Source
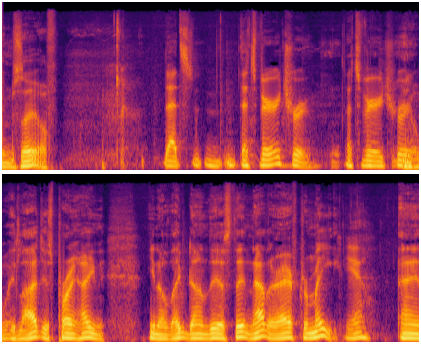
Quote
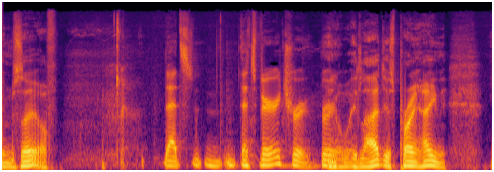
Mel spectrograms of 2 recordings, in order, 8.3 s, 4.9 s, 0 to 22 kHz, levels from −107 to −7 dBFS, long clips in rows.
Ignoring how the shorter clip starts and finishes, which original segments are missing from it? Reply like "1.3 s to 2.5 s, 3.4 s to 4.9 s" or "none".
3.2 s to 3.9 s

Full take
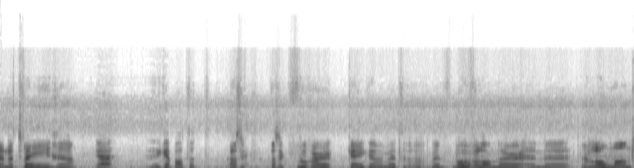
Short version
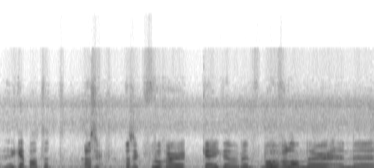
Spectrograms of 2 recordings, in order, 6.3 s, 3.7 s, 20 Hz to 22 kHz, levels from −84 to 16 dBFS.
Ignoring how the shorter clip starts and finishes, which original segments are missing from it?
3.8 s to 4.3 s

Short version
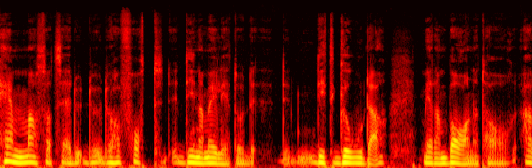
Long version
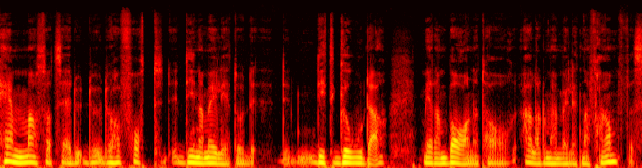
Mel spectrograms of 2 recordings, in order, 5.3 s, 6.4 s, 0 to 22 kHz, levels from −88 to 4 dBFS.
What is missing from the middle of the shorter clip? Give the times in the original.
none

